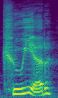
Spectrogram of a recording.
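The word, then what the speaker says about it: Cuir: really good uh it's called queer is spelt uh c-u-i-r i think it's like friends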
